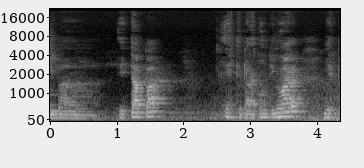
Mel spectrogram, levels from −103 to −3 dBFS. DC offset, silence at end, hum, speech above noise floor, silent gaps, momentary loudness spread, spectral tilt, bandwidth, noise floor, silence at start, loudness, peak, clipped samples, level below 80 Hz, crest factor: under 0.1%; 0 s; none; 23 dB; none; 22 LU; -6.5 dB/octave; over 20 kHz; -57 dBFS; 0 s; -36 LUFS; -18 dBFS; under 0.1%; -60 dBFS; 18 dB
